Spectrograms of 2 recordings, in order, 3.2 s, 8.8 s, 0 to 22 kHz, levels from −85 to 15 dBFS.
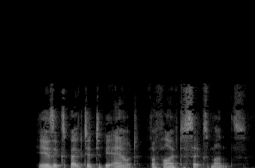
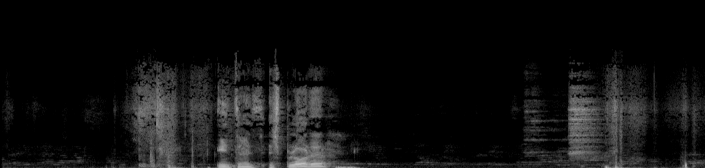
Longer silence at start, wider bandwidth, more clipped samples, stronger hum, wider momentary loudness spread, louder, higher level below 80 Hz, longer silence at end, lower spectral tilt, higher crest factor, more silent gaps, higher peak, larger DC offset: second, 0.5 s vs 1.7 s; second, 11.5 kHz vs 14.5 kHz; neither; neither; second, 8 LU vs 21 LU; second, -29 LUFS vs -21 LUFS; second, -56 dBFS vs -40 dBFS; about the same, 0.15 s vs 0.2 s; about the same, -4.5 dB/octave vs -4.5 dB/octave; about the same, 20 dB vs 22 dB; neither; second, -10 dBFS vs -4 dBFS; neither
